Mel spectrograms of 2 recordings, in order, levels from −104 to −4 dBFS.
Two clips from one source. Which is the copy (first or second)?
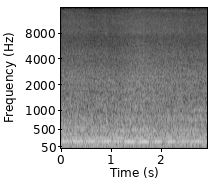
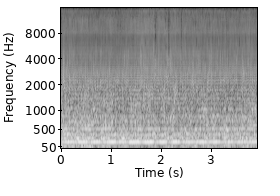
second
